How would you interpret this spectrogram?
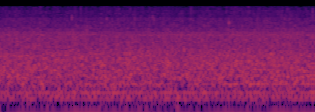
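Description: A river rushes and tumbles steadily down a hillside near the foothills of Snowdon, heard in the background, a continuous hissing wash of water with no pauses, heard alone without any voices.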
